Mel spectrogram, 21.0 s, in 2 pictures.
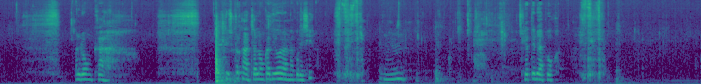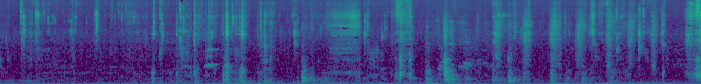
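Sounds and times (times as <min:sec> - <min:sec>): person chewing with mouth smacks: 0:08.6 - 0:16.8, 0:17.8 - 0:21.0.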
